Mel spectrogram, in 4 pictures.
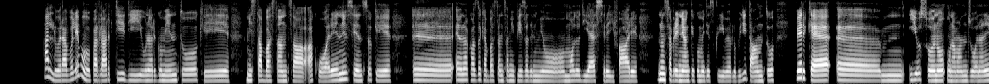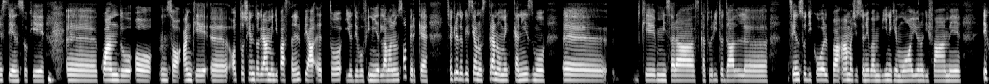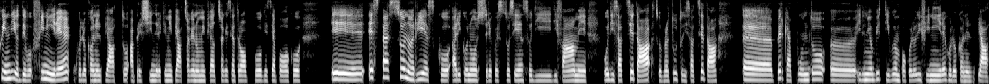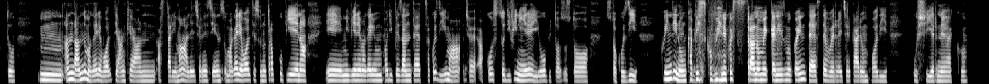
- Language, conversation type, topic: Italian, advice, Come posso imparare a riconoscere la mia fame e la sazietà prima di mangiare?
- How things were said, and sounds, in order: chuckle; "piatto" said as "piaetto"; "cioè" said as "ceh"; "cioè" said as "ceh"; "cioè" said as "ceh"; laughing while speaking: "capisco bene questo strano meccanismo"; other background noise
